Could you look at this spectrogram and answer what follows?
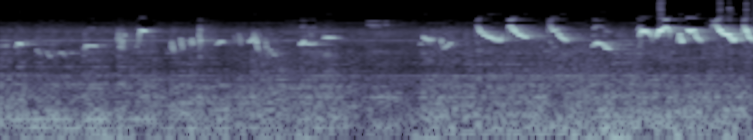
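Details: Oriental white-eye, a still-untrained young bird, chattering roughly in the ngeriwik style. Scattered high squeaky chirps build into a dense run of sharp, twisting notes toward the end, with a faint low rumble beneath.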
